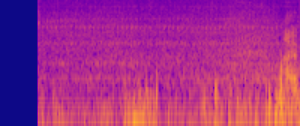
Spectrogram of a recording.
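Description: Low, uneven rumble of wind buffeting the microphone outdoors, surging a few times. A man says "Hi" at the very end.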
